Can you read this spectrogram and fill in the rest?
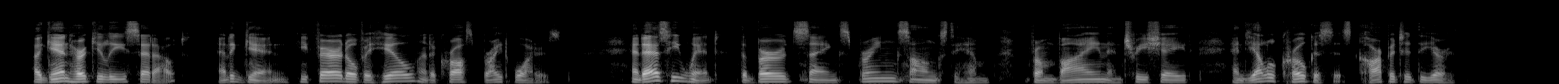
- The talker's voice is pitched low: Yes, low, 115 Hz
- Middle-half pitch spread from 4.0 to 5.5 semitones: Yes, average, 4.7 semitones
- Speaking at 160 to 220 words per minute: No, average, 140 wpm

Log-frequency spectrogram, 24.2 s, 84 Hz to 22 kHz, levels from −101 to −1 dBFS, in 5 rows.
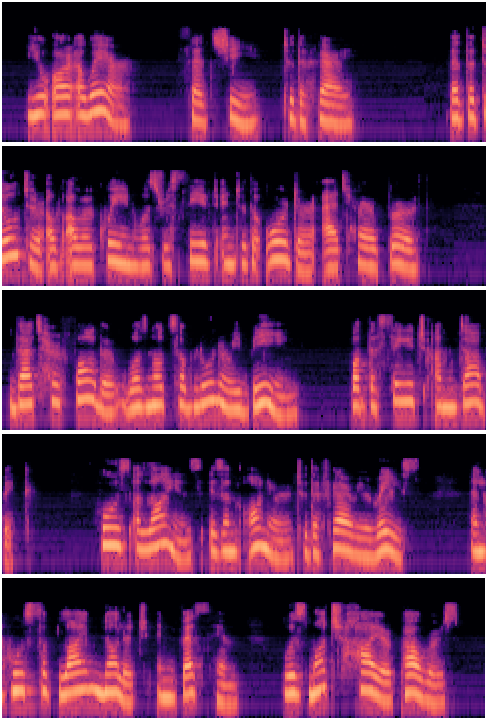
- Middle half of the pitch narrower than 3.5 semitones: No, average, 4.1 semitones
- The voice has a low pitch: No, high, 220 Hz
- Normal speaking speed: No, slow, 130 wpm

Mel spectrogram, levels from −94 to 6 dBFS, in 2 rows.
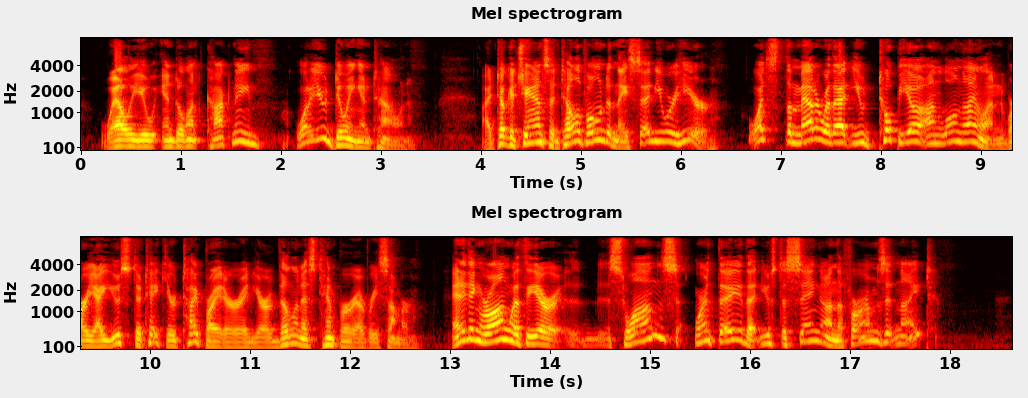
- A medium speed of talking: Yes, average, 195 wpm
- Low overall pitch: No, medium, 160 Hz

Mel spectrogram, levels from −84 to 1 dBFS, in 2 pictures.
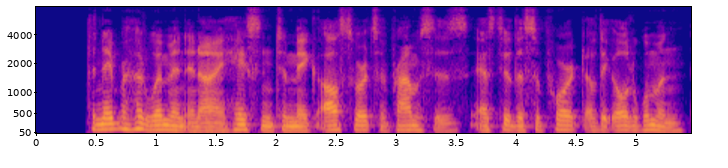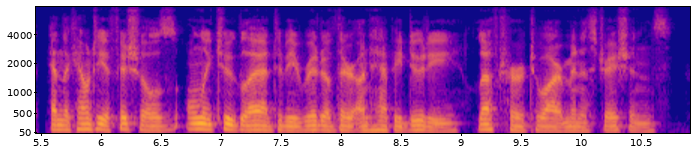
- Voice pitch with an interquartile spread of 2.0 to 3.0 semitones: Yes, average, 2.7 semitones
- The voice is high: No, low, 100 Hz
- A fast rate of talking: Yes, fast, 215 wpm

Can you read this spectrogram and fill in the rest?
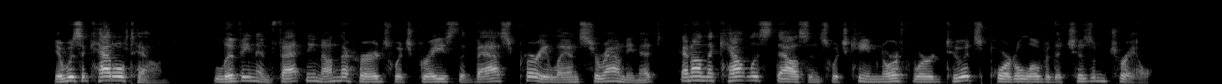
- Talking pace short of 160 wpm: No, average, 165 wpm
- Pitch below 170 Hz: Yes, low, 135 Hz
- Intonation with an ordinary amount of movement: No, wide, 5.9 semitones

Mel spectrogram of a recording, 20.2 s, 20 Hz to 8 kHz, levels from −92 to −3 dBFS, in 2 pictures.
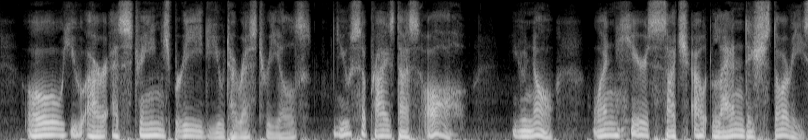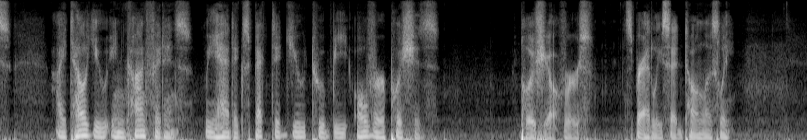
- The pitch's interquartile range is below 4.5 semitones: No, average, 5.2 semitones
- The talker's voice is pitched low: Yes, low, 105 Hz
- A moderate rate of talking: No, slow, 105 wpm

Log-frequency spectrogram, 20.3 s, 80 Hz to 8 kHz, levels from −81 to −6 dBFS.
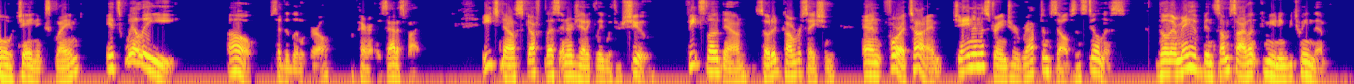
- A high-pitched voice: No, low, 115 Hz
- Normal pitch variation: No, wide, 6.5 semitones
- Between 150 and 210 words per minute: No, average, 140 wpm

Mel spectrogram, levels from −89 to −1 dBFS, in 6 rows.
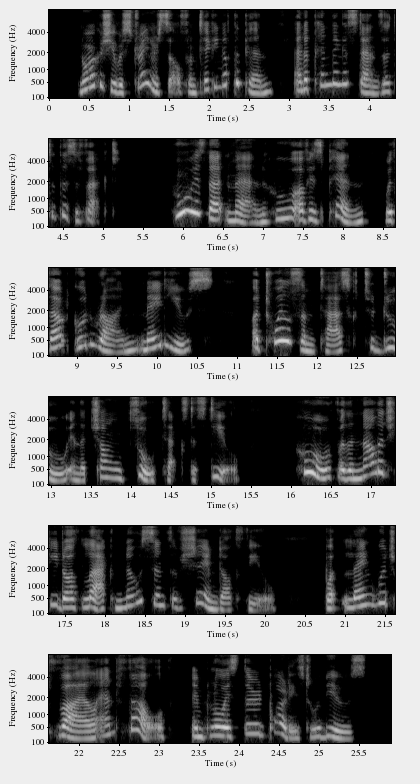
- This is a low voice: No, very high, 250 Hz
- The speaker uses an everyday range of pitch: No, wide, 7.6 semitones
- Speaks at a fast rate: No, average, 150 wpm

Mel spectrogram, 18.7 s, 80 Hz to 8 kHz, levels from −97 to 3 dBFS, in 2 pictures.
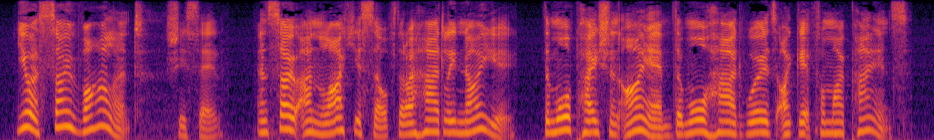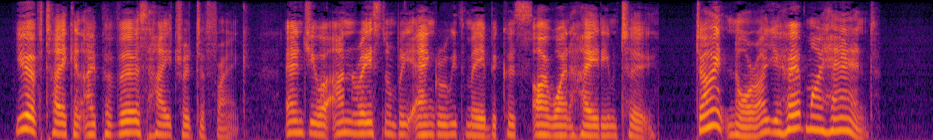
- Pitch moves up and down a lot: No, average, 4.3 semitones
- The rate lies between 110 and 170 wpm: No, average, 180 wpm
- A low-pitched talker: No, medium, 185 Hz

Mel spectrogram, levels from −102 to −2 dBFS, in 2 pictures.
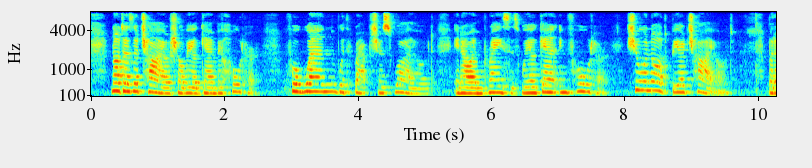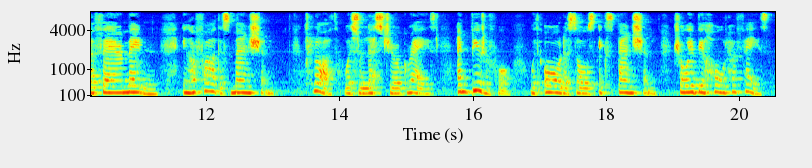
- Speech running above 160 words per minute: No, average, 150 wpm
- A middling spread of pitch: Yes, average, 3.3 semitones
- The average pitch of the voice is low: No, high, 210 Hz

